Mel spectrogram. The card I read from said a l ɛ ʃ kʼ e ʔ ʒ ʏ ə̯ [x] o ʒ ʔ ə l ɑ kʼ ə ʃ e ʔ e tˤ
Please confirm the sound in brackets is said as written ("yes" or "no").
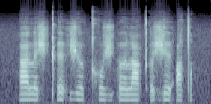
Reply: no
